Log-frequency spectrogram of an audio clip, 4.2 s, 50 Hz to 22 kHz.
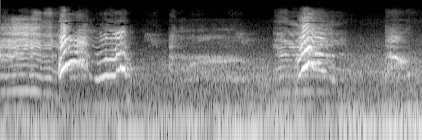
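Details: A 10-week-old French Bulldog puppy gives high, whiny yelps that rise sharply, trading howls and whines with a 4-month-old baby's voice.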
